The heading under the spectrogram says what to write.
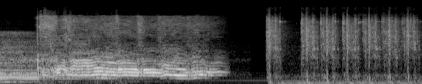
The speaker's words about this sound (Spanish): Identifica el zumbido de El Ojo de la Mosca.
